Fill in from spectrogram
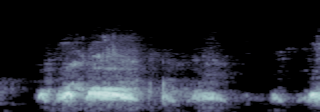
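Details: A male white-breasted waterhen, recorded as a lure, gives a long, strong, rasping croak followed by softer broken notes and a last short call rising in volume.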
